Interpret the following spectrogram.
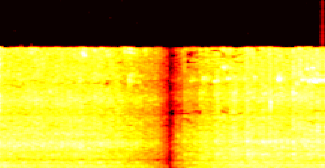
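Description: A steady low hum of an idling motor vehicle engine, broken off briefly about a second in.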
